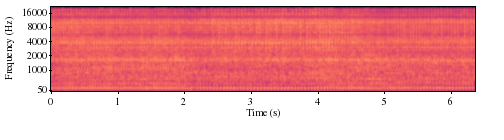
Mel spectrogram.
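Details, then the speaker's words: Older Honda HRB215 plastic-deck lawnmower after carburetor cleaning, choke just turned off, air filter removed; steady even single-cylinder putter at fast idle with no misses or surging, normal running though not yet revving fully. "All right, I just turned the choke off. We'll see if it'll idle. Yeah, that sounds pretty good. Gonna let it warm up a bit."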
